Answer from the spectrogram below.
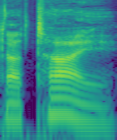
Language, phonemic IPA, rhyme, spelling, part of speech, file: German, /daˈtaɪ̯/, -aɪ̯, Datei, noun, De-Datei.ogg
- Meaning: 1. file 2. file, register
